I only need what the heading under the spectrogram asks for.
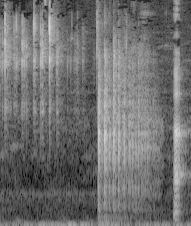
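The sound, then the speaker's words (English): Dice clatter across a hard tabletop in a roll made with disadvantage during a game: a few light ticks, then a burst of rapid rattling clicks as they tumble, ending in one sharp final clack. No voices. “Okay, you roll with disadvantage.”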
